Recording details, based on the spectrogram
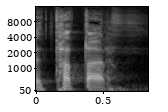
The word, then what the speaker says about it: Tatar: Eller Tatar på slovakiskt uttal.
